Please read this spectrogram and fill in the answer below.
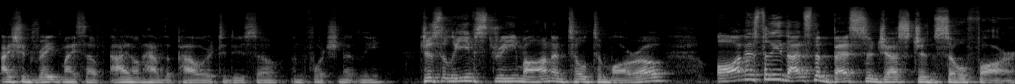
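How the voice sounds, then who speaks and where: Audible room echo surrounds a man speaking at medium pitch and a fairly slow pace with lively intonation. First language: not English. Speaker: chess grandmaster commentator. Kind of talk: live commentary. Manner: casual, chatty.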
